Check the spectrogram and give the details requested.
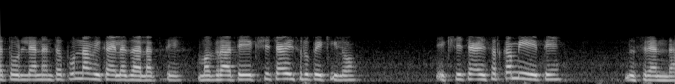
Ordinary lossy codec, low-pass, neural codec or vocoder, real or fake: Opus, 32 kbps; 3.6 kHz; none; real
